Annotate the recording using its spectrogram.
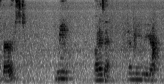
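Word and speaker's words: Emilia: Amelia. Say it again. Amelia. Let's try it. No. Like that? How do you spell it?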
